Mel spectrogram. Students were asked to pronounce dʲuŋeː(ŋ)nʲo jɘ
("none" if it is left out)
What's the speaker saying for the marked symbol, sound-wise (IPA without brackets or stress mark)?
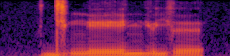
none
